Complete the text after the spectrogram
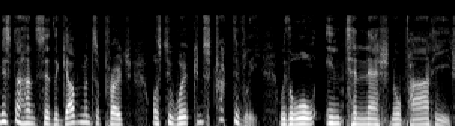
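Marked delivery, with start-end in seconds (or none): none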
